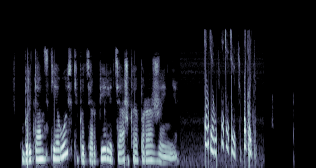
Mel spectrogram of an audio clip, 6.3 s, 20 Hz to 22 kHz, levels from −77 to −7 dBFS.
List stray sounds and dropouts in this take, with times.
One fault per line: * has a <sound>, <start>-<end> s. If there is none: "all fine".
* has a chirp, 4.1-5.1 s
